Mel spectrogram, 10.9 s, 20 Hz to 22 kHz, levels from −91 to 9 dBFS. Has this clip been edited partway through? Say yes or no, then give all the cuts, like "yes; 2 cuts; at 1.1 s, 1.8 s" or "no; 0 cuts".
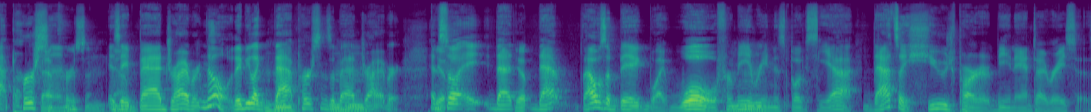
yes; 2 cuts; at 2.0 s, 8.2 s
